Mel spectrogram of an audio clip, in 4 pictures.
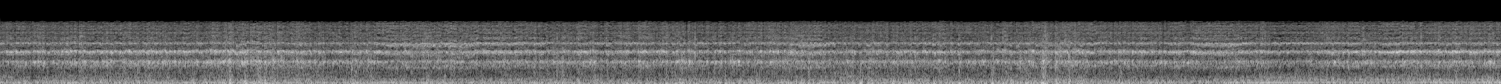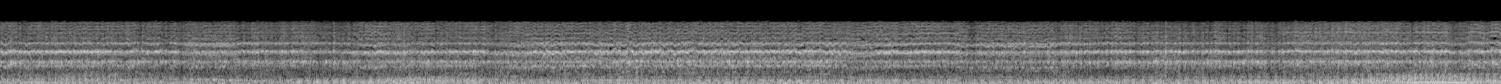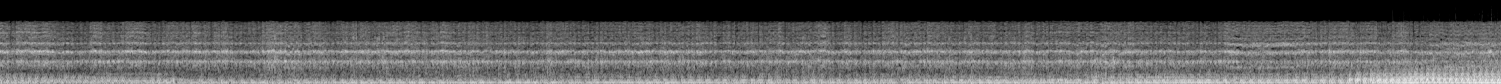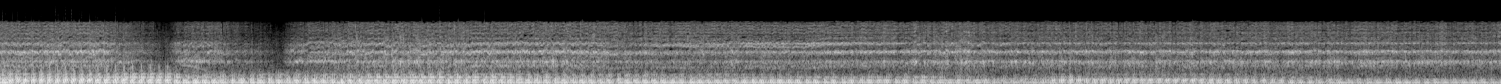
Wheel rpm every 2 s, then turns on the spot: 230, 230, 230, 230, 230, 230, 230, 240, 230, 220, 200, 200, 220, 230, 230, 240, 240, 230, 230, 230, 240, 230, 210, 80, 160, 200, 210, 230, 230, 230.
none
